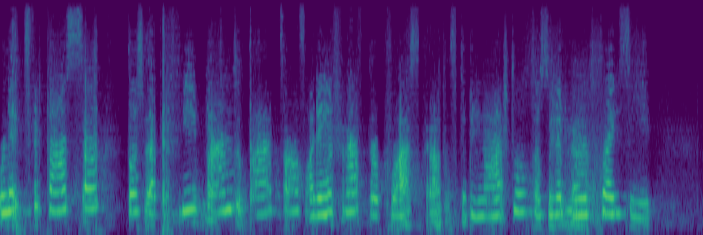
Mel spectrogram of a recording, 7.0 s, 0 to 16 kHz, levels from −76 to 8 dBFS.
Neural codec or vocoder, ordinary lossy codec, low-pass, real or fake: codec, 44.1 kHz, 0.9 kbps, DAC; none; 14.4 kHz; fake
